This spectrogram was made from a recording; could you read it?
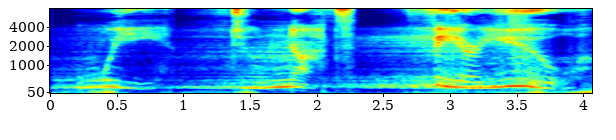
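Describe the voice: A female-sounding voice growls in a put-on character voice. Its pitch is fairly high for a woman.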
